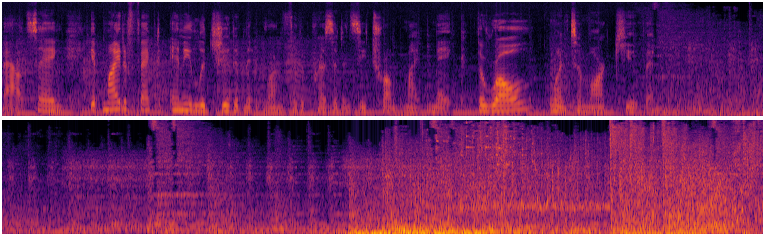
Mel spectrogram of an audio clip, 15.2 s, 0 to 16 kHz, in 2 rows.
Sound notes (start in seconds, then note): 7.2 dramatic music; 13.6 gunshots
